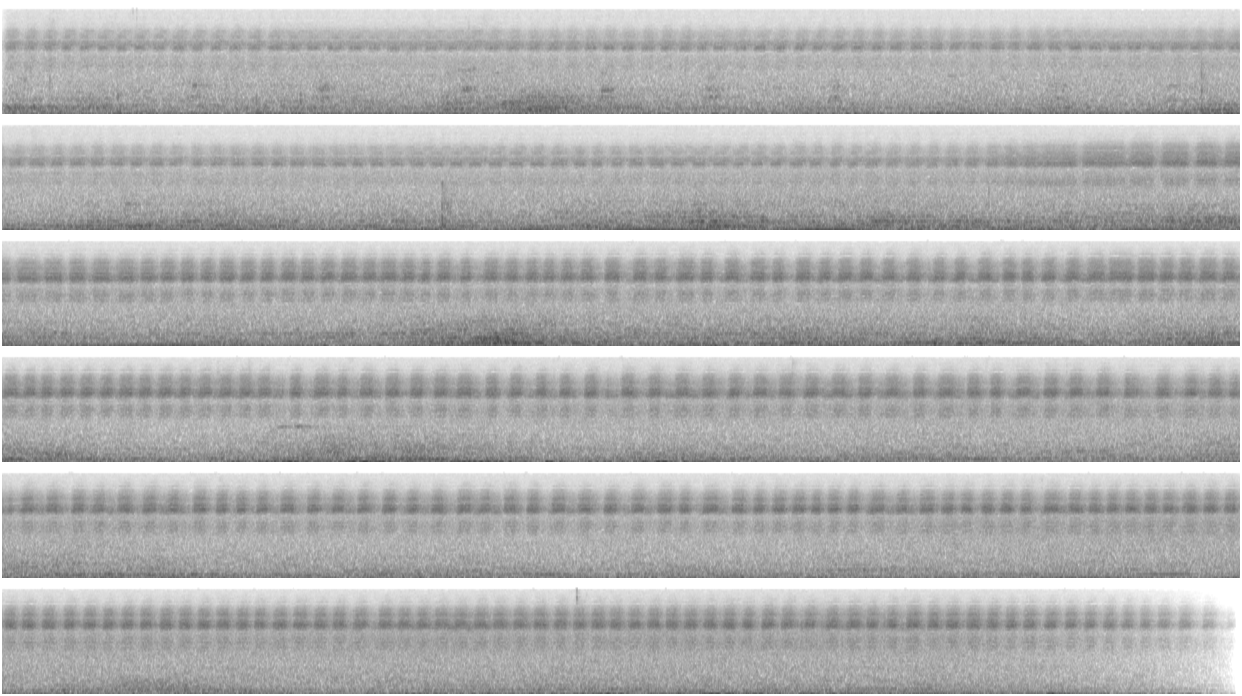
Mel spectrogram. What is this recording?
Crickets day Grills Dia
cicadas, crickets, day, field-recording, insects, nature, summer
